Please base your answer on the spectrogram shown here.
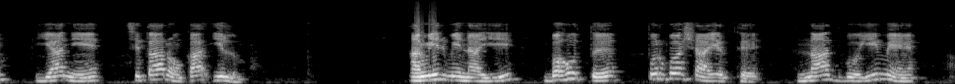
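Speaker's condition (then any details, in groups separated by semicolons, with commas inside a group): No condition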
